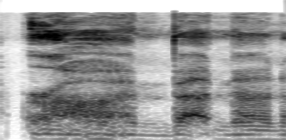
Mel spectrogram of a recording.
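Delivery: slow, low growl; gargling-glass superhero voice; Batman. Acted. Showing how the superhero talks, Batman voice. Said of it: "How do you do the Batman voice?".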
